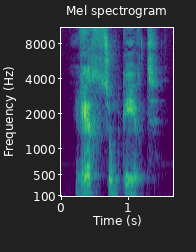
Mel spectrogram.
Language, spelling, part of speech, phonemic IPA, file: Dutch, rechtsomkeert, adverb, /ˌrɛx(t)sɔmˈkert/, Nl-rechtsomkeert.ogg
- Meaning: only used in rechtsomkeert maken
